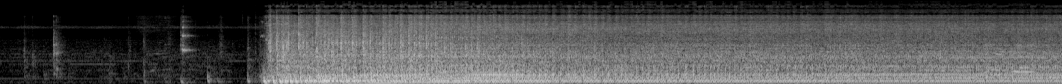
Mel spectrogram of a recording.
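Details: Homelite HRA 42V 115 V 1500 W two-stroke generator, on a rich oil mix, takes a few pulls then catches and settles into an even buzzing beat; running normally and reliably.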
